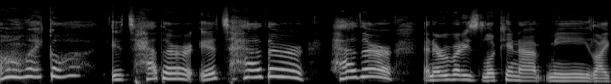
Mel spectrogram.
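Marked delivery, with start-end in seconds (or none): 0.0-3.9 acted out yelling, shrill and very high. Retelling coming out of the washroom: imitating own past yelling. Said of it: "I came out and I was yelling".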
